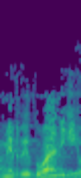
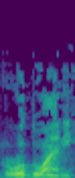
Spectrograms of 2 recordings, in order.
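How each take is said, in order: First: "رضوانه" said ridwanihi, with i; with kasra. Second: "رضوانه" said rudwanihi, with u; with damma. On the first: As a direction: open "رضوانه" on a short i. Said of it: "بالضم والكسر". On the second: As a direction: open "رضوانه" on a rounded u. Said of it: "هكذا بالضم". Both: Shown as a demonstration.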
